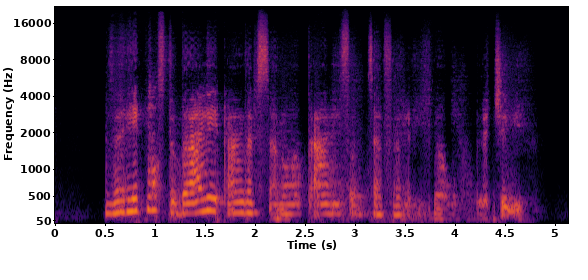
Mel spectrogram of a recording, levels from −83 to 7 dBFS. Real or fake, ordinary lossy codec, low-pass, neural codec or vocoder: fake; none; none; codec, 44.1 kHz, 0.9 kbps, DAC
